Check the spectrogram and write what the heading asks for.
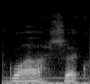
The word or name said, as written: wahsekw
